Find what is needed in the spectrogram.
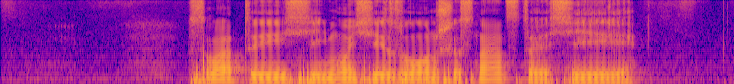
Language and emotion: Russian, sad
